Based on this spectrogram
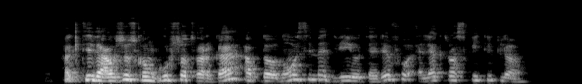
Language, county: Lithuanian, Alytus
